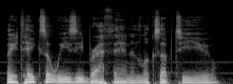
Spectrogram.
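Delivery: ordinary talk, nothing marked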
